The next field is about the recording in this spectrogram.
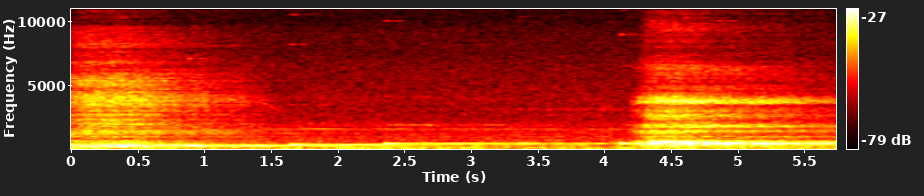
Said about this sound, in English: breathe out, again, one last time,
